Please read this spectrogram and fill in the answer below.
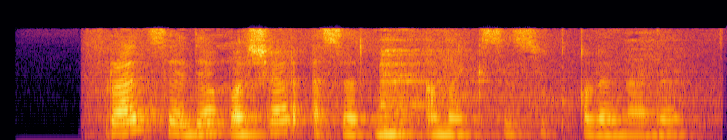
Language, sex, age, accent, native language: Uzbek, female, 18-24, Andijon, Uzbek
